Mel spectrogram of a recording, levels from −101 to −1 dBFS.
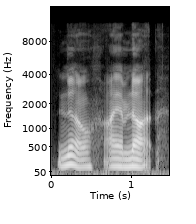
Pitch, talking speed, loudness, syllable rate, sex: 130 Hz, 160 wpm, -17 LUFS, 3.9 syllables/s, male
